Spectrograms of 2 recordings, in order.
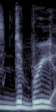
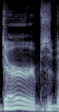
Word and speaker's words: debris: Yes, it's debris all over the place. – Now, yes. – I have said derbs before. It's debris.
